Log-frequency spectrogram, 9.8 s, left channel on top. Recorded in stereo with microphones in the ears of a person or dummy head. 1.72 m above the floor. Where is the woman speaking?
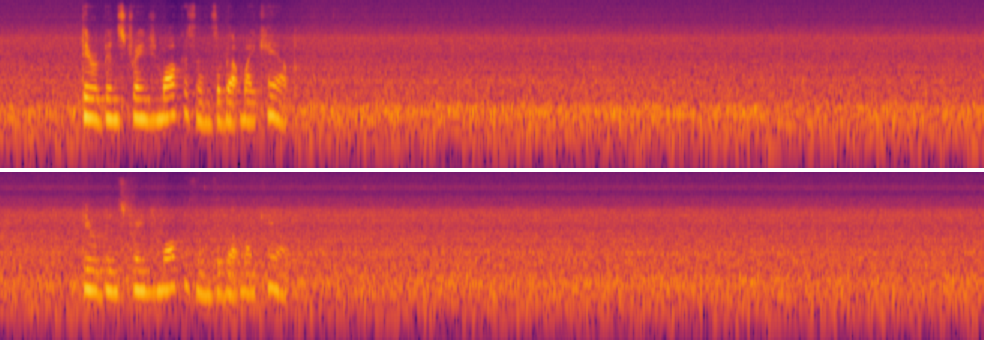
40° left (ahead or behind), 1.2 m.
